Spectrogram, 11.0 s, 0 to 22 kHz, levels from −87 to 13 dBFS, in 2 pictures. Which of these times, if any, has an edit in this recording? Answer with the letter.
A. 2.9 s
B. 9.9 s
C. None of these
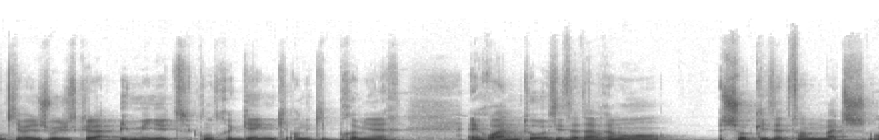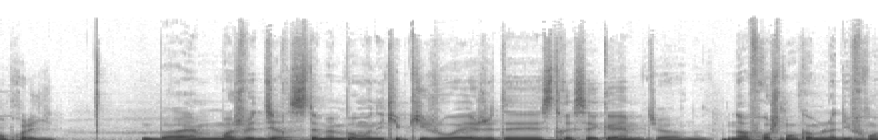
B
